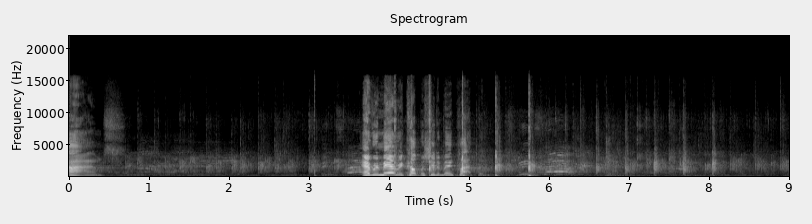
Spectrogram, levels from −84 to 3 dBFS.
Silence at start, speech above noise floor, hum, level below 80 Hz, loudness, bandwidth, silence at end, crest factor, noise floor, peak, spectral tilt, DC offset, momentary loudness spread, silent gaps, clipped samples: 0 s; 31 dB; none; -48 dBFS; -23 LUFS; 16 kHz; 0.9 s; 26 dB; -53 dBFS; -4 dBFS; -1.5 dB/octave; under 0.1%; 29 LU; none; under 0.1%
